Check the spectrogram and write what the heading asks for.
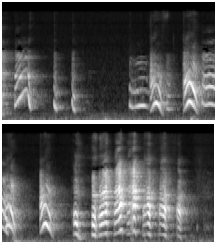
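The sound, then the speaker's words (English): A person's voice imitates a big dog barking in a rapid series of short, yelping arfs and woofs, growing louder and more excited toward the end. “Bark like a dog. Woof, woof, woof. A big dog.”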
